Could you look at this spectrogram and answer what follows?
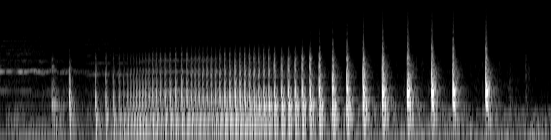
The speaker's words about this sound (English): Let's see what will happen when I open the door.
